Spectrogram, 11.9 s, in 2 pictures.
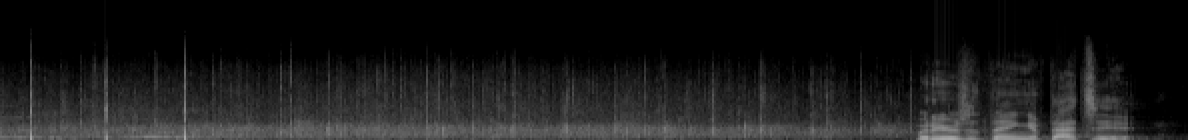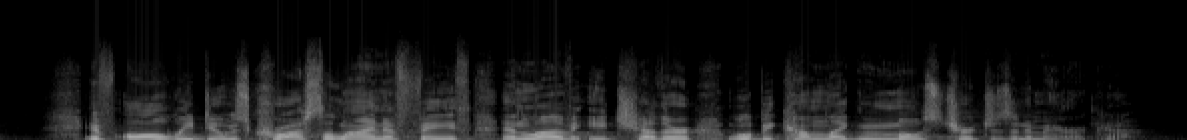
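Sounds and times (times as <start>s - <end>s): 
audience applause: 0.0s - 4.6s
speech: 4.6s - 11.7s.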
